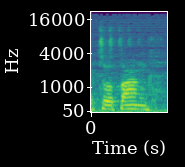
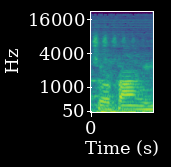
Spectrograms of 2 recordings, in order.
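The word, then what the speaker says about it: चौटांग: ये जो नदी मैंने बनाई है ये है चोटांग नदी, चोटांग या चोतांग, ठीक है, इसे कहा जाता है चोटांग।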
